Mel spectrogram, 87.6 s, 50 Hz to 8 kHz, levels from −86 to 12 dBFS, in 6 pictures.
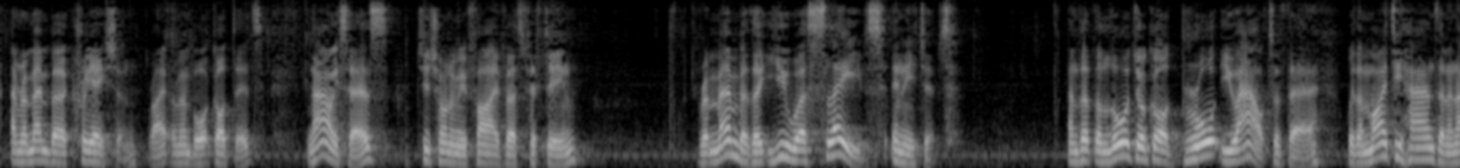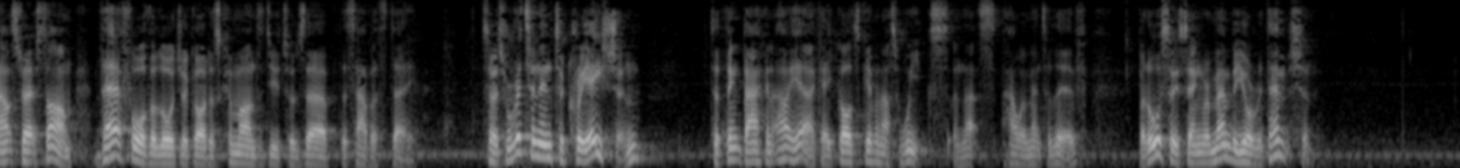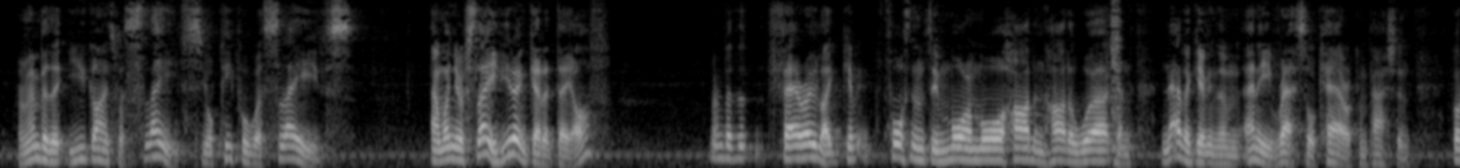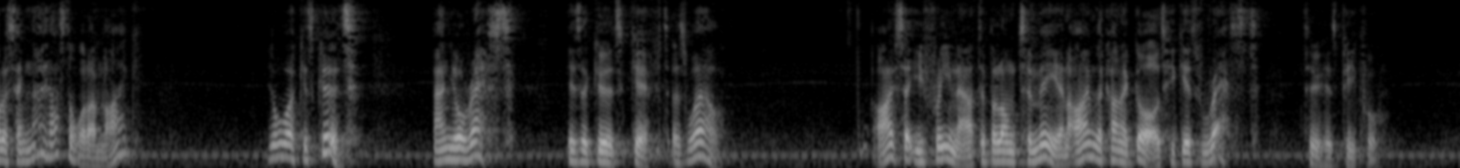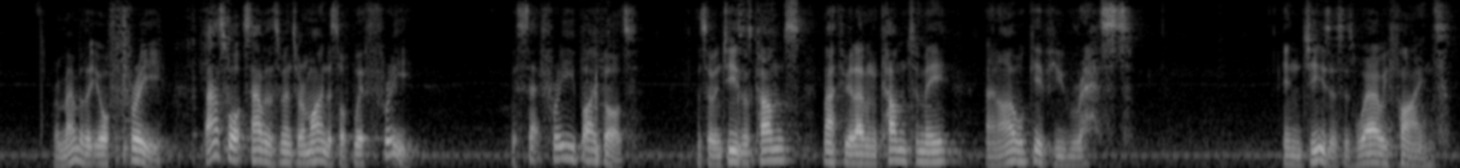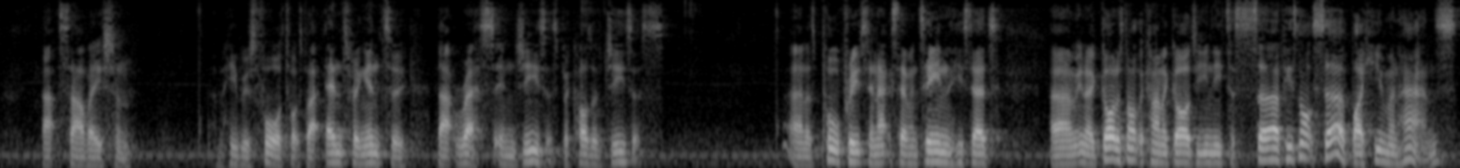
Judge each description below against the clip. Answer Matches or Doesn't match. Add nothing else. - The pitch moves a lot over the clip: Matches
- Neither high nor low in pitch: Matches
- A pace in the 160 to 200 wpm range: Matches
